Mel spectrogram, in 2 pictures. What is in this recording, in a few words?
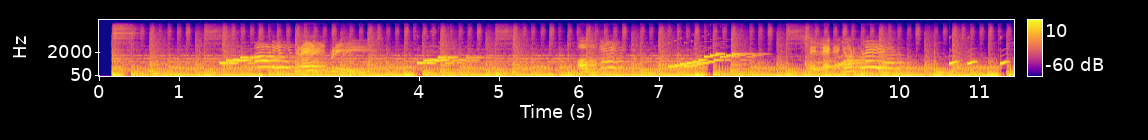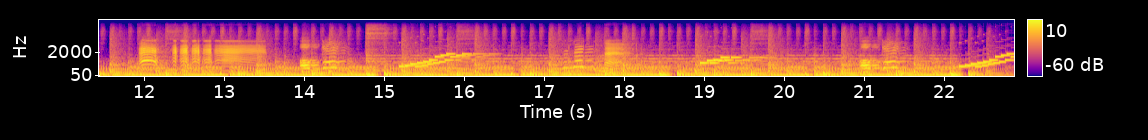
announcer example us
